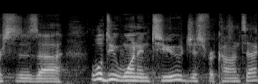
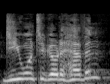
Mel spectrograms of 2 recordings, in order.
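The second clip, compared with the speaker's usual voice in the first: a louder, higher, earnest street-preacher question; eager pastor; 5 semitones higher, 6 dB louder, much faster than usual. Retold or imitated. Pastor to three teenage boys, an earnest street question. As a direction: call out to teens on the street. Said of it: "he asked them this question".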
